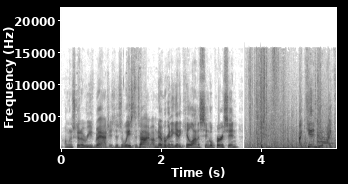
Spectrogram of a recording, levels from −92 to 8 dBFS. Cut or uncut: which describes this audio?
cut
